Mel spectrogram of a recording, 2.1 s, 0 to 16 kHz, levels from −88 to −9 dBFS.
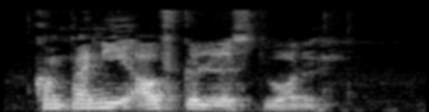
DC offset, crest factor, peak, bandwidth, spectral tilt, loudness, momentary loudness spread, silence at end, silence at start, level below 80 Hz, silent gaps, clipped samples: under 0.1%; 18 dB; -6 dBFS; 11.5 kHz; -7 dB/octave; -23 LUFS; 11 LU; 0.5 s; 0.2 s; -58 dBFS; none; under 0.1%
